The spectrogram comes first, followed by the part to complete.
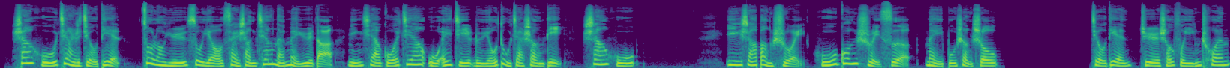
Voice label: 女 酒店专题 稳重大气 企业介绍; 洪亮激情; 大气浑厚

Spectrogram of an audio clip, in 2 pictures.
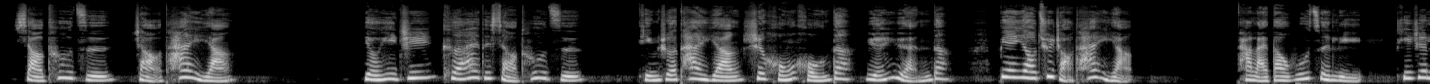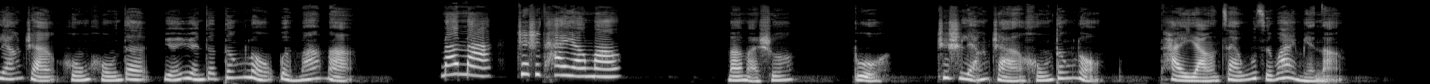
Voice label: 女 绘本故事 儿童故事 亲切 多角色变换; 温柔知性

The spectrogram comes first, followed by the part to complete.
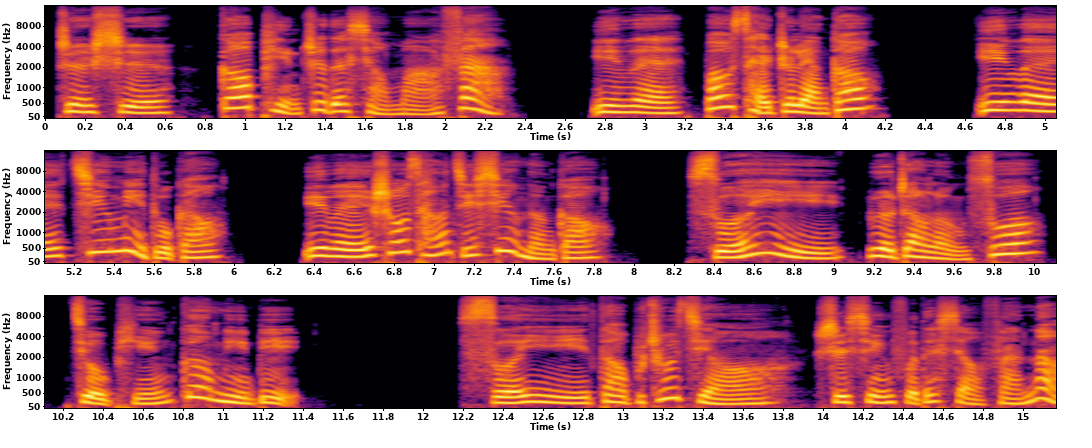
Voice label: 女 产品介绍 瓶盖设计 明亮甜美

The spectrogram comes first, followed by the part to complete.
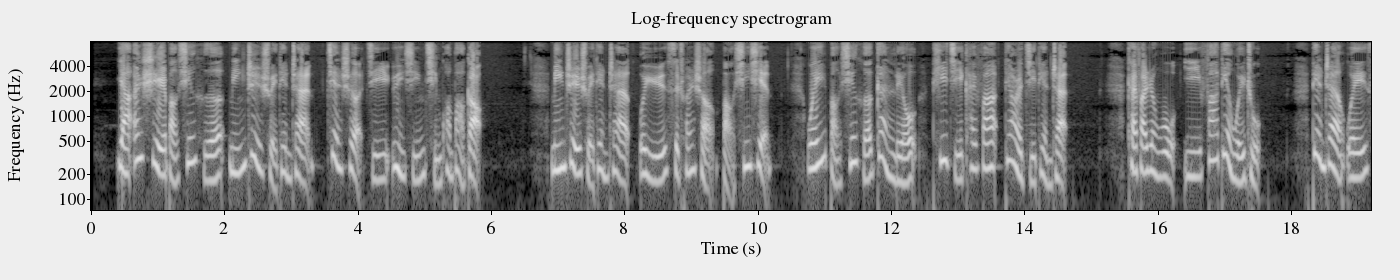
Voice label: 女 工程汇报; 民治水电站; 洪亮激情; 沉稳大气

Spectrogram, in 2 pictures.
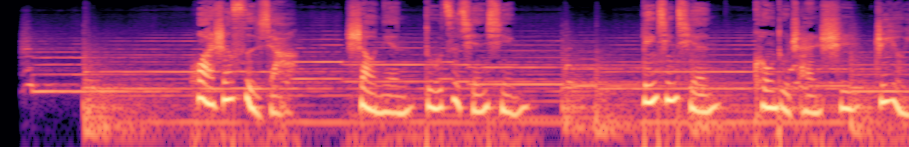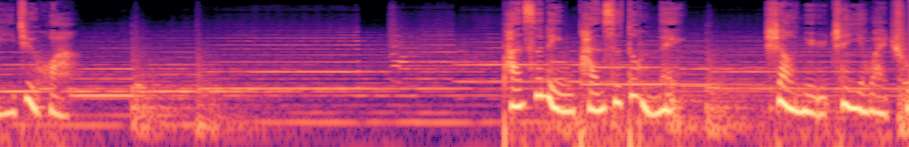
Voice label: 女, 旁白; 舒缓抒情; 梦幻西游

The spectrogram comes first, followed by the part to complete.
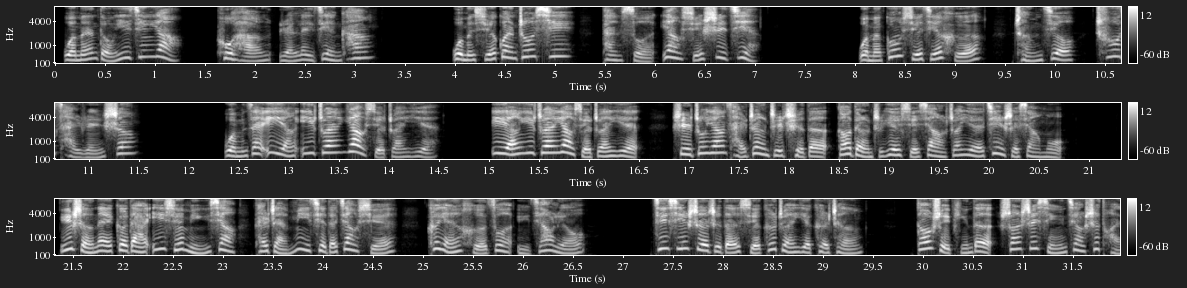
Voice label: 女-学校宣传; 女5-年轻甜美 甜美亲切; 益阳医专护理专业

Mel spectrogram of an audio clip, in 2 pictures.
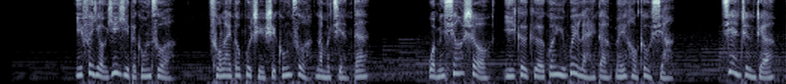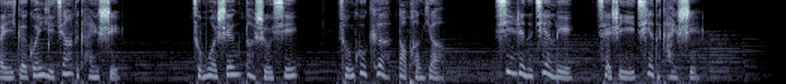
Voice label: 女-微电影-温情坚定; 大气温暖; 温和抒情

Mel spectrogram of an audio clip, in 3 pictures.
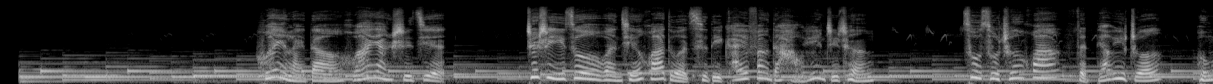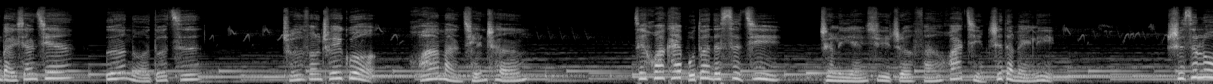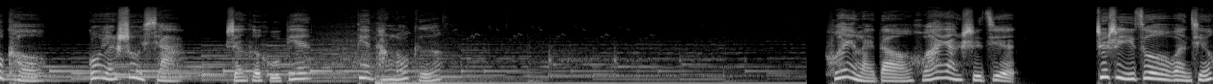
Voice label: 女-景区介绍- 轻松舒适; 花城; 旅游风光景区配音

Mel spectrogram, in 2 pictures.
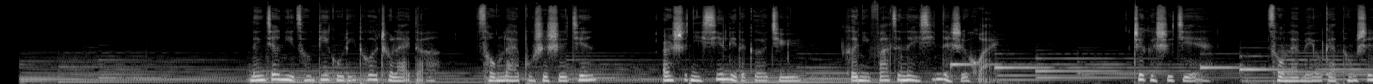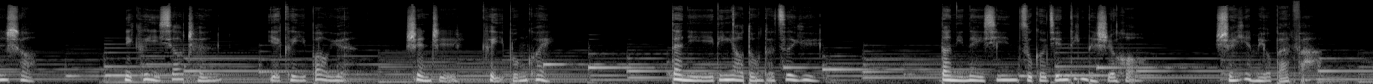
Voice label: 女-素人旁白 -温情走心; 大气温暖; 温和抒情

